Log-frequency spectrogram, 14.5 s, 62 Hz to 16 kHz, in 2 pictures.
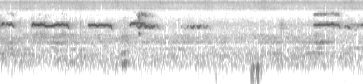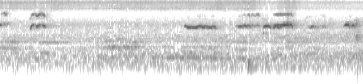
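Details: Common kestrel nest in Tiszanagyfalu, Hungary, filmed 14 July 2023 by a live nest camera as the female feeds four chicks. Many wavering, whistled calls come in clusters with pauses between them, and a faint background hiss runs throughout.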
